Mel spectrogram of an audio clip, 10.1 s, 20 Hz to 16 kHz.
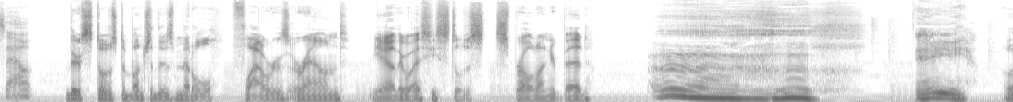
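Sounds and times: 
speech: 0.0 - 8.4, 9.2 - 10.1
long voiced yawn from a person: 6.5 - 8.6.

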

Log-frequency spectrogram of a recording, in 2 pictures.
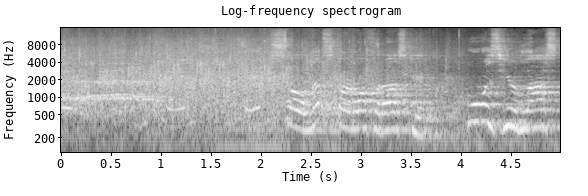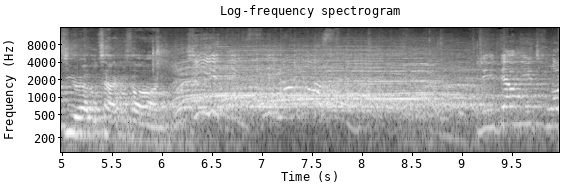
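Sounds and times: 
audience applause after a performance: 0.0 - 4.3, 6.3 - 9.9
speech: 2.2 - 6.6.

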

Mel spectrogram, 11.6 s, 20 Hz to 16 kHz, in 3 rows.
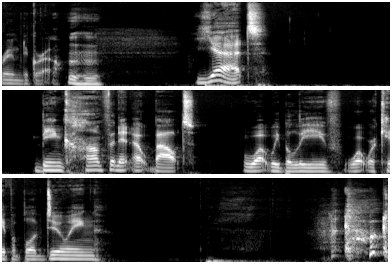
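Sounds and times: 
speech: 0.0 - 1.2, 1.9 - 2.8, 4.2 - 8.8
person coughing raspy throaty coughs: 11.0 - 11.6.

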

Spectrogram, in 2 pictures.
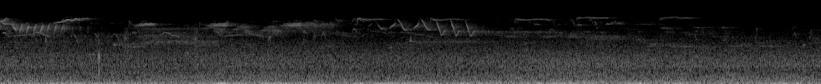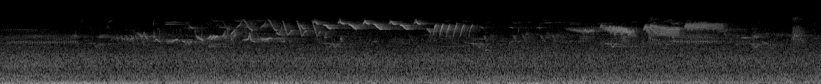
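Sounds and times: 
black-throated blue warbler song: 0.0 - 16.4.

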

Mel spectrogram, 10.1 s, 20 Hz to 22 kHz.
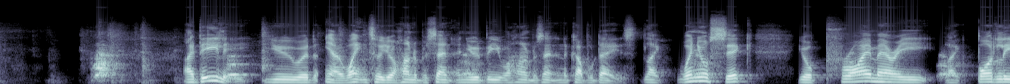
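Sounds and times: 
dog barking: 0.9 - 1.3, 2.2 - 2.6, 4.6 - 5.4, 9.4 - 9.6
speech: 1.8 - 10.0.

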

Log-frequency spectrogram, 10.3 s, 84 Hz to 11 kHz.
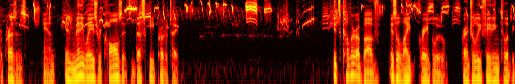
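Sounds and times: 
speech: 0.0 - 3.8, 6.6 - 10.3
small bird giving thin high wheezy mewing notes: 0.0 - 10.3.

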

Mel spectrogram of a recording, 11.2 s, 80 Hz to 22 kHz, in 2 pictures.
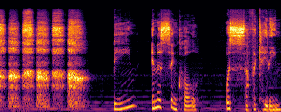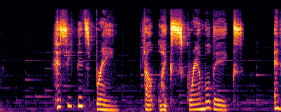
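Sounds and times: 
fast panicked breathing: 0.0 - 1.8
speech: 2.3 - 5.8, 6.8 - 10.5.

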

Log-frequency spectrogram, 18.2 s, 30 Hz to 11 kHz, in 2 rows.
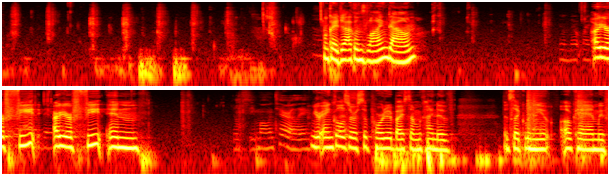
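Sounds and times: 
crunchy chewing with crisp crackling bites: 0.0 - 4.9, 6.3 - 8.8, 11.2 - 13.0
speech: 4.8 - 6.3, 8.9 - 11.3, 13.1 - 16.0, 16.6 - 18.1.

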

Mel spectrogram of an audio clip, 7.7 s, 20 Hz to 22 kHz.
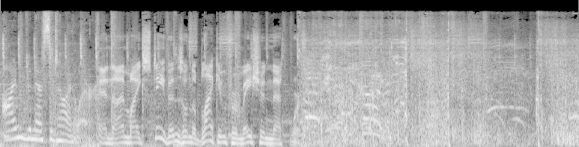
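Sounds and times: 
speech: 0.2 - 5.0
crowd noise: 3.9 - 7.7
people shouting: 4.0 - 7.7
AR-15 rifle gunshots fired at protesters in Kenosha Wisconsin: 4.1 - 7.7.

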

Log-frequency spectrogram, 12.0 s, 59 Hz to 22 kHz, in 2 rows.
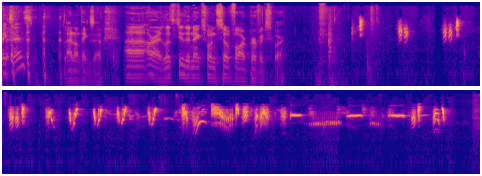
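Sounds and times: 
laughter: 0.0 - 1.0
speech: 0.0 - 4.2
marsh warbler singing: 4.4 - 11.9.

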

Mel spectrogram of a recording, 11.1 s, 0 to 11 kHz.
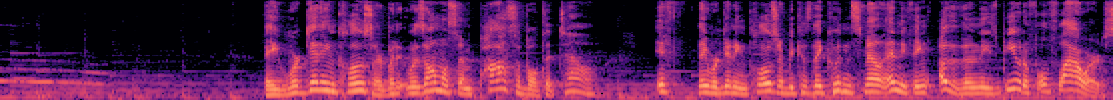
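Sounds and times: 
wolf howling: 0.0 - 1.5
speech: 2.6 - 11.1.

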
